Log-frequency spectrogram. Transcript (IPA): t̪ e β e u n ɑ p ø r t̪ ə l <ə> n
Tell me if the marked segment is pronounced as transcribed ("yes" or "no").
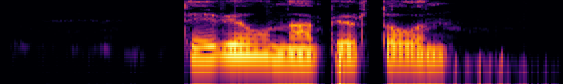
yes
